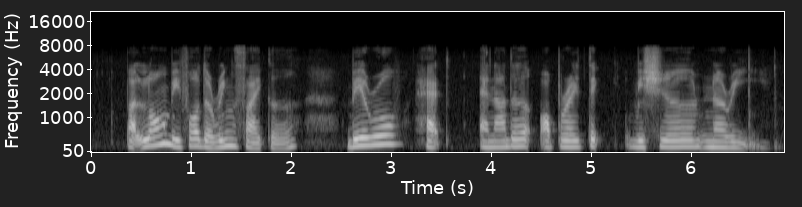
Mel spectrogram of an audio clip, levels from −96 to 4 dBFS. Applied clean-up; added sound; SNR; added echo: none; none; none; none.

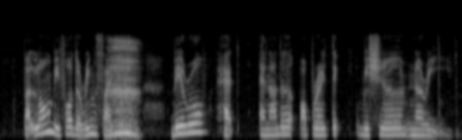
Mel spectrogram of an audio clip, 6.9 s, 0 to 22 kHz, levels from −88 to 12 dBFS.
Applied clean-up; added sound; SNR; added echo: none; Gasp; 6 dB; none.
